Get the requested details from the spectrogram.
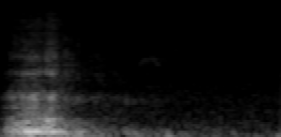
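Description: A white lion gives a single deep, rumbling roar that quickly fades away.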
